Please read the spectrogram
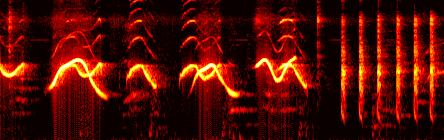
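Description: Javan myna giving a string of about five clear whistles that rise and fall in pitch, then a rapid run of about ten sharp clicks near the end, the 'tok tok tok' sound it has learned to copy.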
